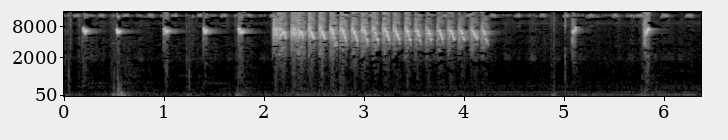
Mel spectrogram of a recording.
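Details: Song of a crimson sunbird given intensive care: five or six evenly spaced high chips lead into a rapid, rattling high-pitched trill of about two seconds, followed by a few lone chips.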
